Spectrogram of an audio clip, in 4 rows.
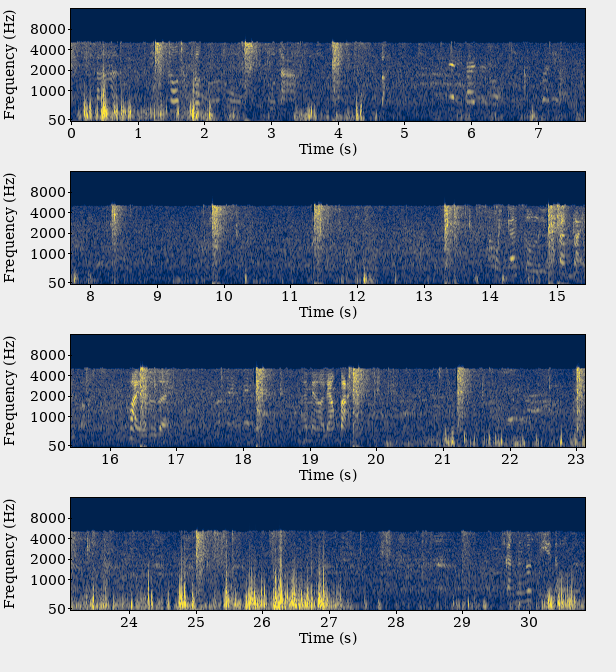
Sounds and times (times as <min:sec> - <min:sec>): Outside, urban or manmade: 0:00.0 - 0:30.8.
